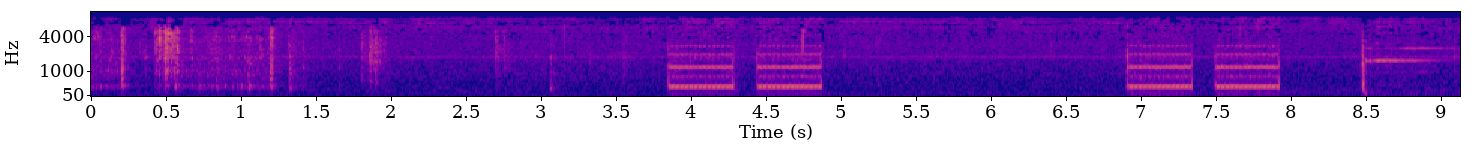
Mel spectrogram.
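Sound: telephone ringing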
